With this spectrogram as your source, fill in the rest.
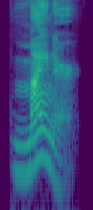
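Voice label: "minor", British English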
